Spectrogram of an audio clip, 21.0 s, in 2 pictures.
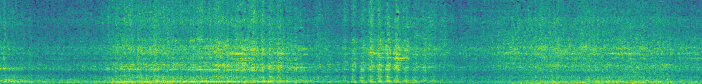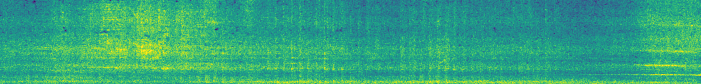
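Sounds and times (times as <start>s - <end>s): freight cars rumbling on rails: 0.0s - 21.0s
diesel locomotive whine: 6.0s - 21.0s.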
